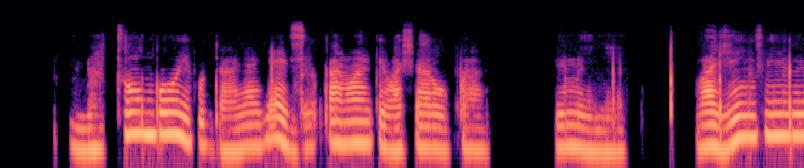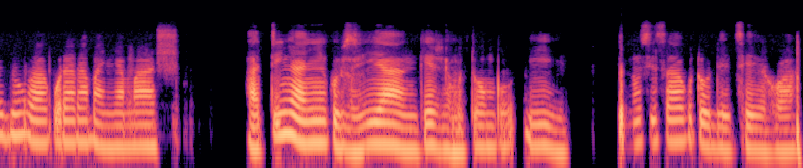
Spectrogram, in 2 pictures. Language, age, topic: Ndau, 18-24, health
